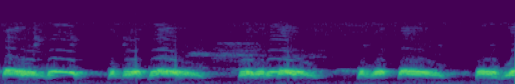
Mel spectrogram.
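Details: Malaysian-line spotted dove kept caged as a ground lure, tested for cooing stamina; four drawn-out, burry coo phrases, some with a slight upward lilt, separated by short pauses.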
